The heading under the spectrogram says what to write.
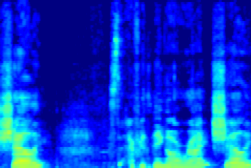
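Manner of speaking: put-on serene Southern accent. Retelling Shay coming upstairs to check on her, in Shay's southern accent. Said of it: "she comes up in her southern accent".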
